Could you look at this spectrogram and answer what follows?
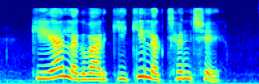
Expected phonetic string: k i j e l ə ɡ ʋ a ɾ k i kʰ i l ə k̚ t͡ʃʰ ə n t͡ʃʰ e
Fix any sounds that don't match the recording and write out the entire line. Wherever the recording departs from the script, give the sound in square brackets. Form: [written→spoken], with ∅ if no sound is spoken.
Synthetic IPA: k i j [e→a] l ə ɡ ʋ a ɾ k i [kʰ→k] i l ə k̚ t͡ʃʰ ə n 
